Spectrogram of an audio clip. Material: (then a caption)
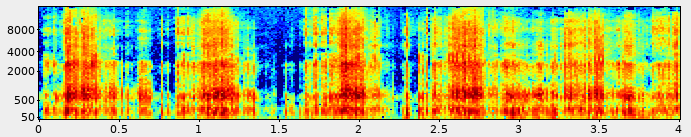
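Leather. A brown leather-covered glasses case, hand-sized, hollow and closed, is held in both hands while its surface is scratched fast with short nails and fingertips. Quick bursts of dry, rasping scratches come in uneven waves, with a hollow mid-range body and a bit of brightness on top. The sound stays close and muffled, stopping briefly now and then before the scratching picks back up.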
